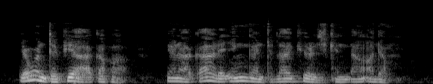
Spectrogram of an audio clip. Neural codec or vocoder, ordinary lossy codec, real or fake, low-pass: none; AAC, 48 kbps; real; 7.2 kHz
